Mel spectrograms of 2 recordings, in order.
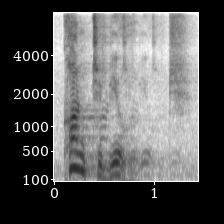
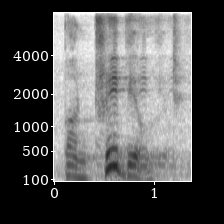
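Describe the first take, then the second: First: The stress is on the first syllable. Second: The stress is on the second syllable. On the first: The speaker calls it wrong. "Contribute is wrong" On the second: The speaker calls it right. "Tribute, second syllable"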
